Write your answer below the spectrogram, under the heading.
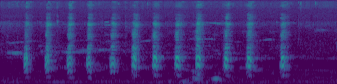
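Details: Chicken clucking in a steady series: about a dozen short, nasal 'bok' notes repeated a little over two per second, with soft background rustle.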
